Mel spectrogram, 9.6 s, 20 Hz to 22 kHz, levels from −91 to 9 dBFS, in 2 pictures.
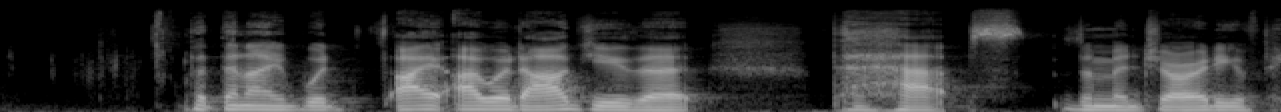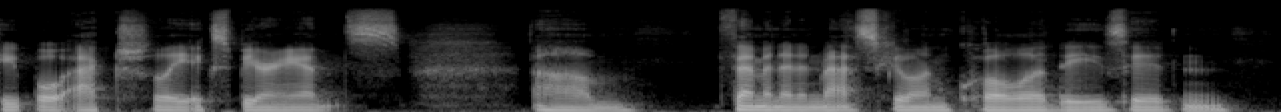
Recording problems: uneven, jittery; strongly; from 0.5 to 9 s

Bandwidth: 15 kHz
